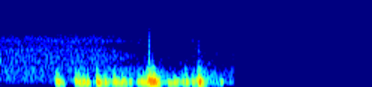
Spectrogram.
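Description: A few muffled low thumps and knocks for about a second, then the sound cuts off suddenly to dead silence as the live stream's audio is paused.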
